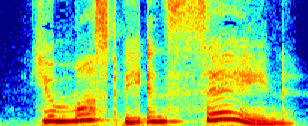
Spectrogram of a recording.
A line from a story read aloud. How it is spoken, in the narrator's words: she exclaimed, red with vexation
